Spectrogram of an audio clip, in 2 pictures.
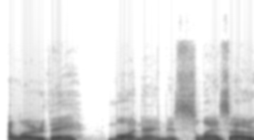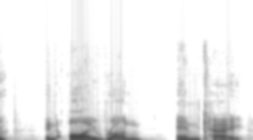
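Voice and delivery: over-the-top Australian accent; slow, exaggerated Aussie introduction. Shown as a demonstration. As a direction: lay the Australian accent on thick. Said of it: "I'm trying to go over the top".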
